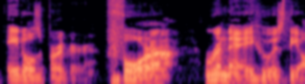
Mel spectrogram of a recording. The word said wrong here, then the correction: Adelsberger: It's actually pronounced closer to Adelsberger, as in like the singer Adele is eating a hamburger. So Adelsberger.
